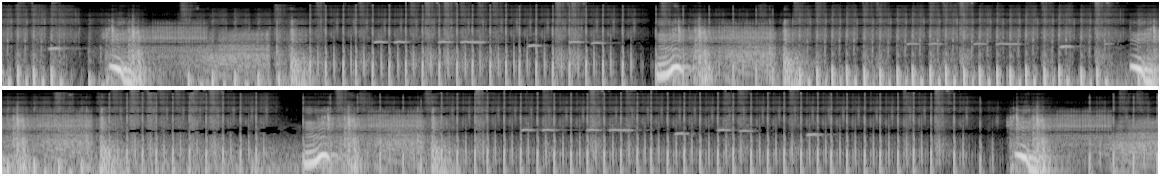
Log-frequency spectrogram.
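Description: A door swings open with a whoosh.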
